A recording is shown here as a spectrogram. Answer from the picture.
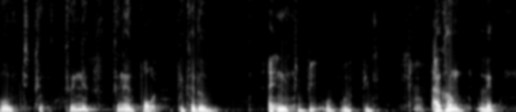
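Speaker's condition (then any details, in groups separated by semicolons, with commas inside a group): Spastic cerebral palsy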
